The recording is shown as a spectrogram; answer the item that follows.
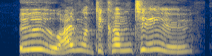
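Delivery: very sarcastic high, drawn-out shout. Describing how someone shouts after them as they leave, retelling a sarcastic shout. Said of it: "in a really sarcastic voice".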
